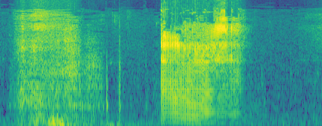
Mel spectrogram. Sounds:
fart

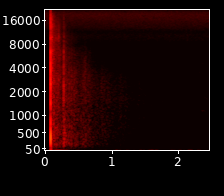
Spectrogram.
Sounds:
explosion, fireworks

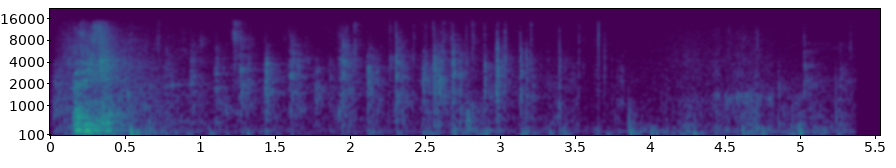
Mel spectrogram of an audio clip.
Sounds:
dog, pets, animal

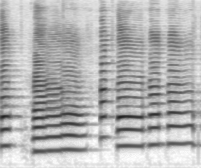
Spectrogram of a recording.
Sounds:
music, musical instrument, woodwind instrument

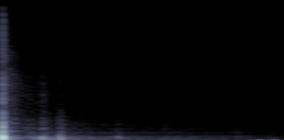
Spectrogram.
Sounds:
explosion, fireworks

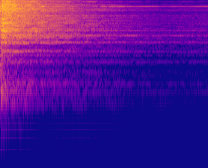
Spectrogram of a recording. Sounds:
music, percussion, cymbal, musical instrument, crash cymbal

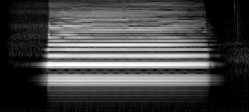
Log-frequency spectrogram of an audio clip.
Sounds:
wind instrument, musical instrument, music

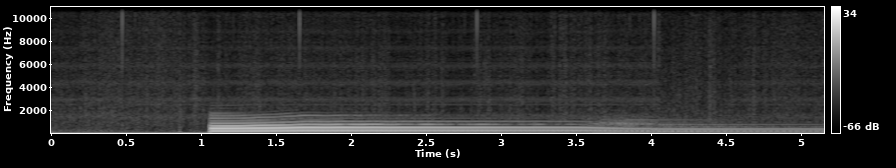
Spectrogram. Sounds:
music, musical instrument, plucked string instrument, guitar

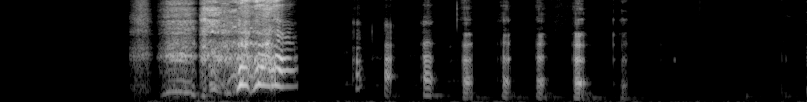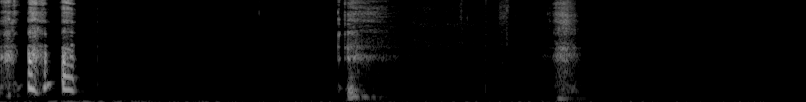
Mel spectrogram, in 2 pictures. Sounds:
laughter, human voice

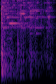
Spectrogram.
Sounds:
glass, shatter

